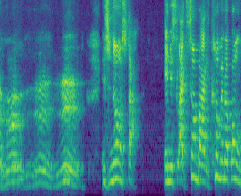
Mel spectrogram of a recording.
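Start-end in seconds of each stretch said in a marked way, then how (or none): 0.0-1.7 dog growl imitation.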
